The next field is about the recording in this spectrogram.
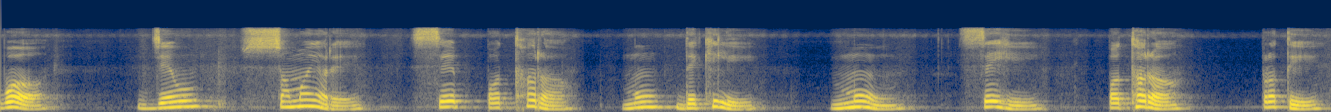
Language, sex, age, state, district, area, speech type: Odia, male, 18-30, Odisha, Rayagada, rural, spontaneous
